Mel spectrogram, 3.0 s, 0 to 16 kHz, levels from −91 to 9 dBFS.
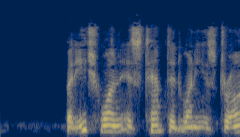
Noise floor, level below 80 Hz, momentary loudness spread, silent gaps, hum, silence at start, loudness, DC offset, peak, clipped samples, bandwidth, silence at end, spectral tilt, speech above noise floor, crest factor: -73 dBFS; -72 dBFS; 5 LU; none; none; 0.85 s; -20 LUFS; under 0.1%; -6 dBFS; under 0.1%; 8 kHz; 0 s; -4.5 dB/octave; 53 dB; 16 dB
